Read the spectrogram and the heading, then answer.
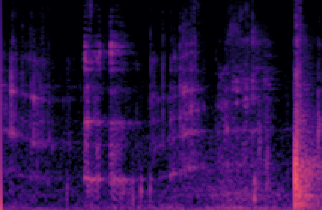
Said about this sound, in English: Let me have a quick sip.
